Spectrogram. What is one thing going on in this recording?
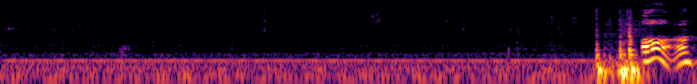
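A young man sips a drink through a straw.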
